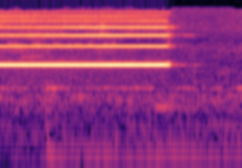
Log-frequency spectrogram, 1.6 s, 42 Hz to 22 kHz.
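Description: A multimeter continuity tester beeps on a shorted Samsung Galaxy Fold (SM-F900F) phone motherboard, one sustained high electronic tone for about a second before cutting off, over faint background noise.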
